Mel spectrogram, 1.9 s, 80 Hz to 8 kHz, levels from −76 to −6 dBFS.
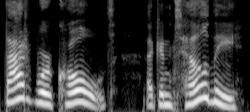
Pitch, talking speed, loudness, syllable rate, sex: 250 Hz, 225 wpm, -17 LUFS, 4.9 syllables/s, female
